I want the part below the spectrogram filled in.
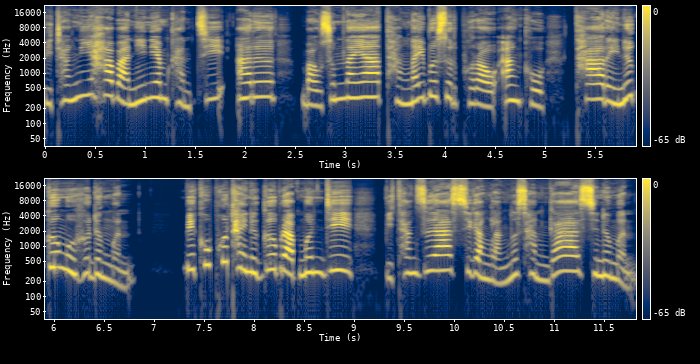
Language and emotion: Bodo, surprised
